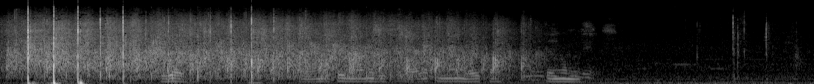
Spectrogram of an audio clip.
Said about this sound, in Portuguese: Peço uma salva de palmas ao homenageado senhor Armindo Silvestre.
